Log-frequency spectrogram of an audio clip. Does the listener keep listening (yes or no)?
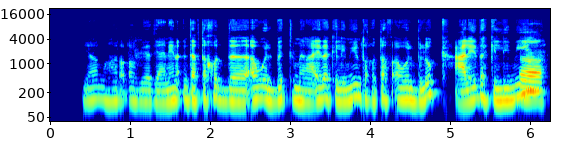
no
